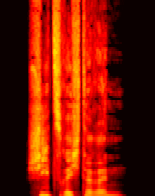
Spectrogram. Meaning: judge
- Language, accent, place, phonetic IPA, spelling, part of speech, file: German, Germany, Berlin, [ˈʃiːt͡sˌʁɪçtəʁɪn], Schiedsrichterin, noun, De-Schiedsrichterin.ogg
